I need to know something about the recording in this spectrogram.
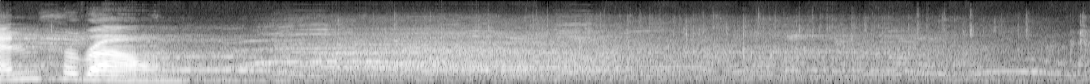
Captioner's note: audience cheering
